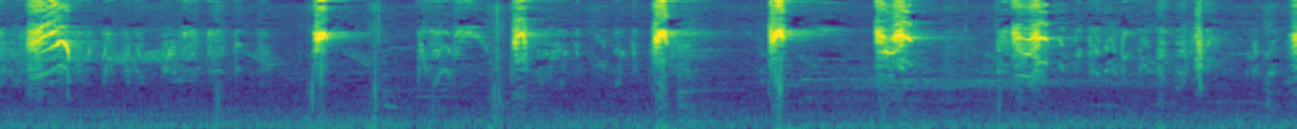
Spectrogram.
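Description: Sooty-headed Bulbul giving short, bright, high chirping notes, repeated about once a second at an uneven pace, over a quiet low background hum.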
